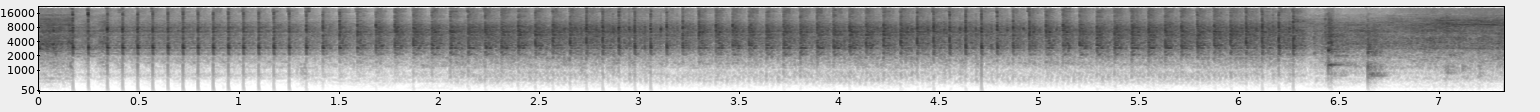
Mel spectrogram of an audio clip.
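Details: Vintage 1983 Horikawa Cosmic Fighter toy robot after oiling the motor shaft that was sluggish and squealing: rapid, even clicking of small gear train over light high buzz, no grinding; running fine.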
